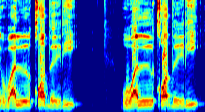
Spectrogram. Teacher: Next وَالْقَدْرِ خَيْرِهِ، جو قاف ہے یہ حروف مستعلیہ میں سے ہے، ہم اسے پر کر کے پڑھیں گے، اور دال پر ہم کلکلہ کریں گے، یہ حروف کلکلہ میں سے ہے، اور را کو باریک پڑھیں گے، کیسے؟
